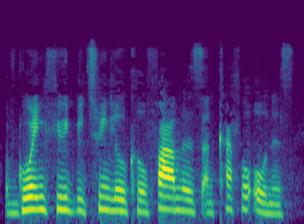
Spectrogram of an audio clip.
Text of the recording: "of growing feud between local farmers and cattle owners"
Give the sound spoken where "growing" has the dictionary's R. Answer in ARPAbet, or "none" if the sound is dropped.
none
